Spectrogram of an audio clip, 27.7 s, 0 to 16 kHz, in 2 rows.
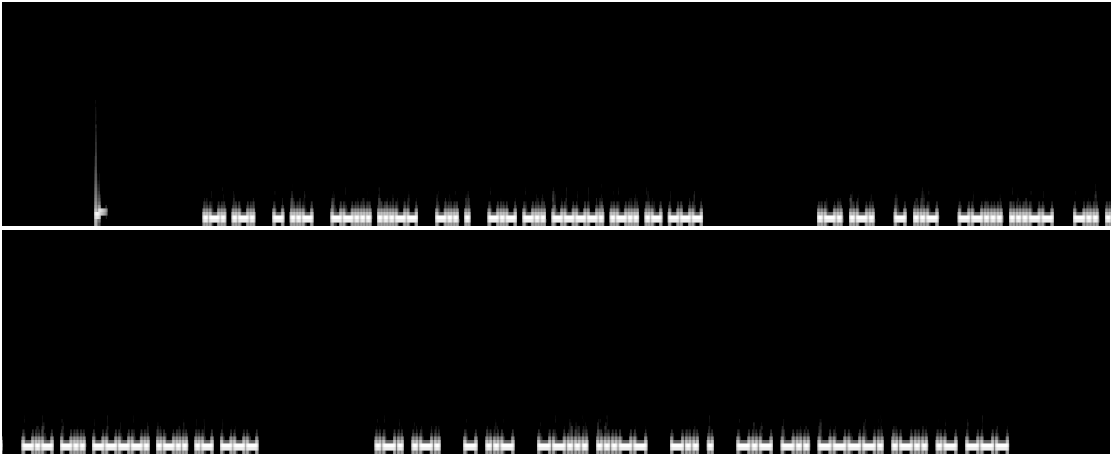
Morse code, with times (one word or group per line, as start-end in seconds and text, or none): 2.5-3.1 RR
3.4-3.9 TU
4.1-5.2 73
5.4-5.8 DE
6.1-8.7 KD9LAO
10.2-10.9 RR
11.2-11.7 TU
12.0-13.1 73
13.4-13.8 DE
14.1-17.0 KD9LAO
18.5-19.3 RR
19.7-20.2 TU
20.6-21.9 73
22.2-22.7 DE
23.1-26.4 KD9LAO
